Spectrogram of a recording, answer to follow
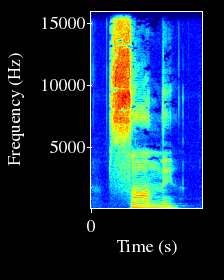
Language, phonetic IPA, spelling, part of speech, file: Ukrainian, [ˈsane], сани, noun, Uk-сани.ogg
- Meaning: sledge, sleigh, sled (a vehicle on runners, used for conveying loads over the snow or ice)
